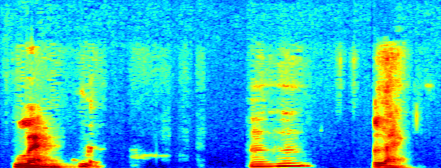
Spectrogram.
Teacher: our last one is going to be our 4th tone, that very low lang.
